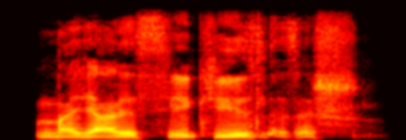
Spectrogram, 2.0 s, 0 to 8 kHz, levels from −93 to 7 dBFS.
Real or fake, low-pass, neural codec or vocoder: fake; 7.2 kHz; codec, 16 kHz, 8 kbps, FreqCodec, larger model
